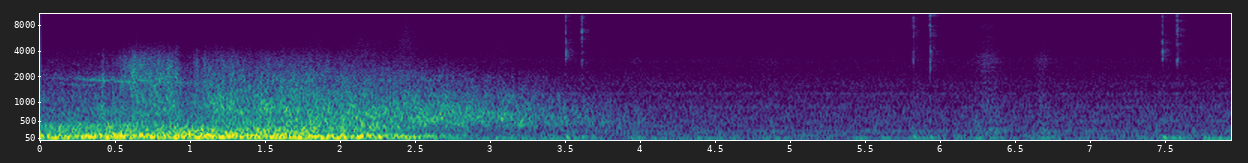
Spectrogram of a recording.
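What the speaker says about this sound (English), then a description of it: "So we'll bomb this heavy cruiser instead." A heavy cruiser is bombed in the strategy game Panzer Corps, with a loud rumbling blast that swells and then decays into a low hum. A few sharp interface clicks follow.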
